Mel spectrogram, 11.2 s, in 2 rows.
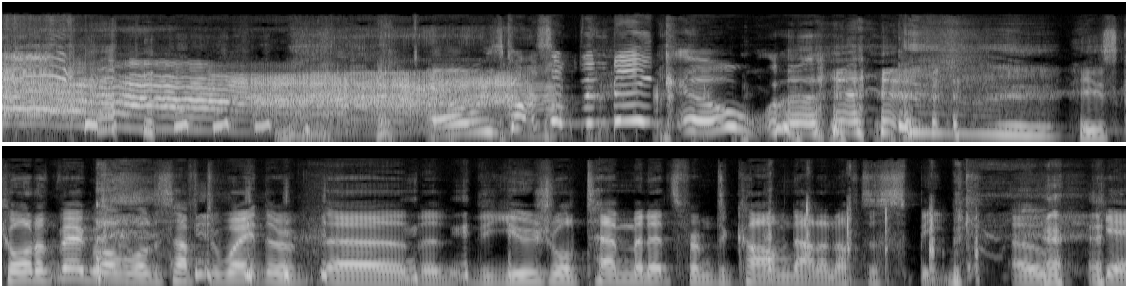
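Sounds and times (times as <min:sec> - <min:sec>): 
person screaming wordlessly: 0:00.0 - 0:03.2
laughter: 0:00.1 - 0:05.3, 0:05.9 - 0:08.5, 0:09.1 - 0:11.2
speech: 0:00.5 - 0:11.2.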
